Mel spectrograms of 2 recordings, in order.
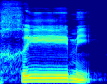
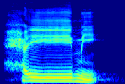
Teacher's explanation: Khimi menjadi huruf kho, tetapi di tengah tenggorokan himi. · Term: huruf ha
